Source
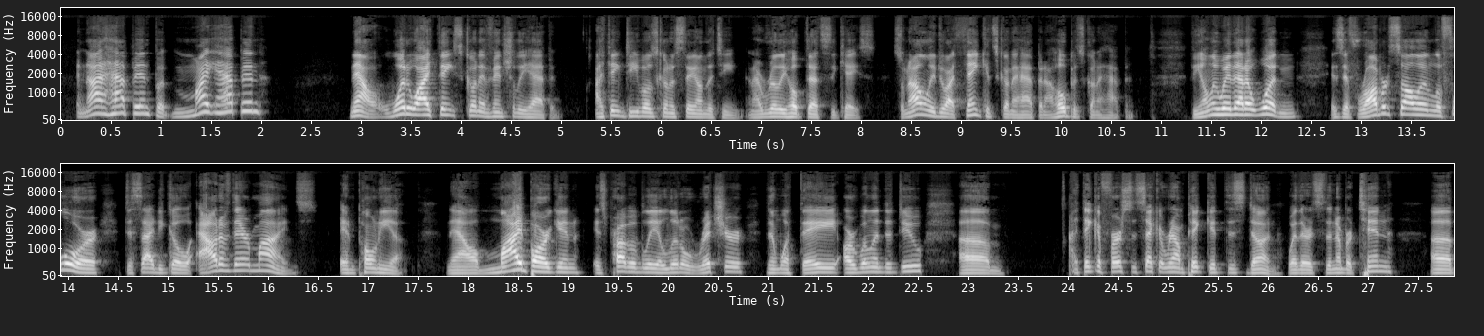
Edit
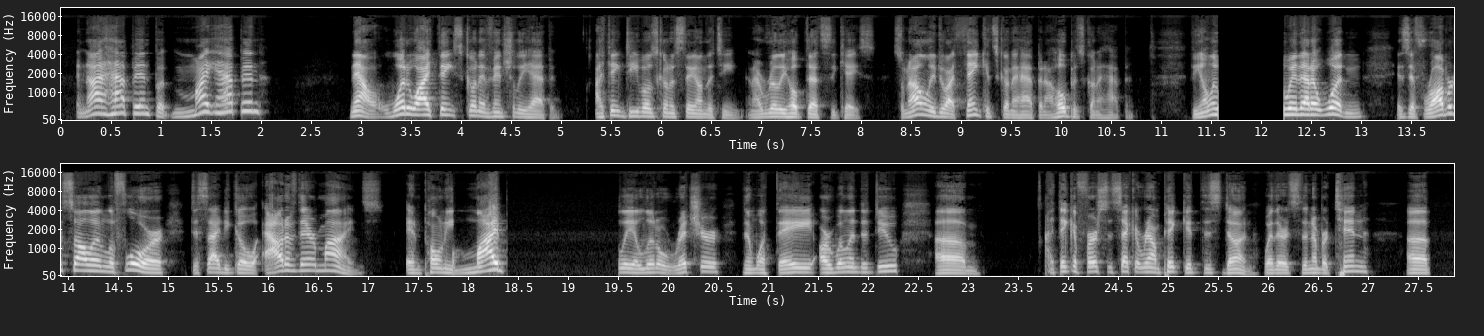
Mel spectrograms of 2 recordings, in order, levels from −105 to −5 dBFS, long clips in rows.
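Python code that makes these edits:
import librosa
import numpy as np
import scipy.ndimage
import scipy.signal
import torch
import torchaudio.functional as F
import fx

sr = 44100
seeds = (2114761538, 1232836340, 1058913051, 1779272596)

y = fx.edit(x, sr, fx.insert_silence(at_s=11.57, length_s=0.66),
    fx.cut(start_s=17.19, length_s=0.9),
    fx.room_tone_fill(start_s=18.63, length_s=1.12), tone=tone)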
